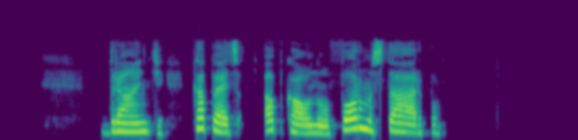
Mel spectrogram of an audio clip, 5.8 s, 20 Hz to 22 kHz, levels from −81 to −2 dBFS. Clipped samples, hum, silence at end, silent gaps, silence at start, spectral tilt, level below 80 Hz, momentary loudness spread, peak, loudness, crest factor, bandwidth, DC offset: under 0.1%; none; 1.4 s; 1.83-1.92 s, 2.46-2.62 s; 1 s; -5 dB/octave; -64 dBFS; 9 LU; 0 dBFS; -17 LUFS; 20 dB; 8 kHz; under 0.1%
